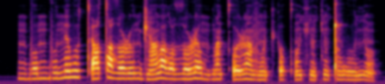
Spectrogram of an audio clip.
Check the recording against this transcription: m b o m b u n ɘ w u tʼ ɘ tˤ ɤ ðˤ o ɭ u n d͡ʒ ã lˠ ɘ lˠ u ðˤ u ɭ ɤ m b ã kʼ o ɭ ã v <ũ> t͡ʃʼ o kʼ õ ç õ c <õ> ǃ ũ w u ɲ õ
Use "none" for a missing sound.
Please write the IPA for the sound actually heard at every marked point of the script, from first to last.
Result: õ, ũ

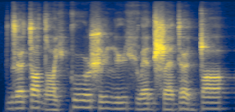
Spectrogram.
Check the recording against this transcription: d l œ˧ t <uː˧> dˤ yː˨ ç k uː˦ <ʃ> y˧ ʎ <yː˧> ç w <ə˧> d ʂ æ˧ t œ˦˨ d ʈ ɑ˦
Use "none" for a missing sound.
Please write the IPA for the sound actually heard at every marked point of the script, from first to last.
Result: u˧, ʂ, yː˧, ɛ˧

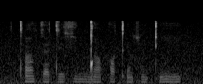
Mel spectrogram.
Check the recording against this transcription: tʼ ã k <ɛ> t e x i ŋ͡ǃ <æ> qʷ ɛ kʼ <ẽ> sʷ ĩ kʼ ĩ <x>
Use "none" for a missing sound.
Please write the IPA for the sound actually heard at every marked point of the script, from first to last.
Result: æ, æ̃, ɛ̃, none

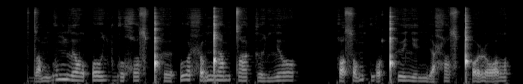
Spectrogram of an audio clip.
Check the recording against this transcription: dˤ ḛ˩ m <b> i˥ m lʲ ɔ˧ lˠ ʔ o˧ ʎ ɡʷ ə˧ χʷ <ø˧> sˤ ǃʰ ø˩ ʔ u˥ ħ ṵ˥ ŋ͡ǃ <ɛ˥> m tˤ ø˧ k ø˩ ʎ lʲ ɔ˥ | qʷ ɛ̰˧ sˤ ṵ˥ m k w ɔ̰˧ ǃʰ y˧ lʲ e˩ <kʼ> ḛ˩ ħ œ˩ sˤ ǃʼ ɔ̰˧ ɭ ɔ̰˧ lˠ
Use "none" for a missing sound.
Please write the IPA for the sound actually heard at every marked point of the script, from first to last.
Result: ɡʷ, œ˧, ɛ˥, ŋ

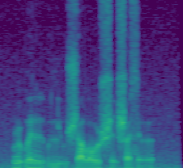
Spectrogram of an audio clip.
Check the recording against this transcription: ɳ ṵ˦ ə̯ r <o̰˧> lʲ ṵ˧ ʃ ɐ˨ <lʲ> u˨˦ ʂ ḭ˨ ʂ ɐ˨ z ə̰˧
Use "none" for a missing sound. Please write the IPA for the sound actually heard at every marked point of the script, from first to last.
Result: ṵ˧, lˠ

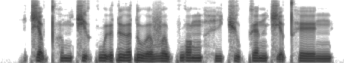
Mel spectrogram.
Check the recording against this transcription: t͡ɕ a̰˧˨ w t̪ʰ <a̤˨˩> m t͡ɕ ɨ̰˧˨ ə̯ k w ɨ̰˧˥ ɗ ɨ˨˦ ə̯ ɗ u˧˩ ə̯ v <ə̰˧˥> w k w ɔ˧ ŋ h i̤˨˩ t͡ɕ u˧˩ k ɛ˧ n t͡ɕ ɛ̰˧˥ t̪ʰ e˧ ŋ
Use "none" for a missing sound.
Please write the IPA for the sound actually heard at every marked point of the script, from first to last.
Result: ə̤˨˩, ə˧˩

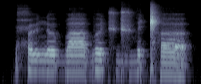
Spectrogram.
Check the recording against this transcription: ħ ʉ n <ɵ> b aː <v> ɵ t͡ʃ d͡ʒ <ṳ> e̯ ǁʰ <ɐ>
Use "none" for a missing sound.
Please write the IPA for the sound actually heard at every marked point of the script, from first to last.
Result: ɵ, b, ṳ, ɐ

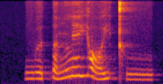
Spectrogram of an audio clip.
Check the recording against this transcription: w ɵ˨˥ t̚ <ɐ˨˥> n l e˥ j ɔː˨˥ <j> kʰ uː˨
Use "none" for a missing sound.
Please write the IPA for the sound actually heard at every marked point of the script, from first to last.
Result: ɐ˨˥, j

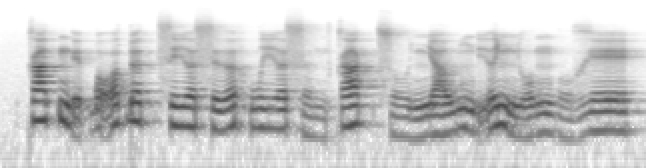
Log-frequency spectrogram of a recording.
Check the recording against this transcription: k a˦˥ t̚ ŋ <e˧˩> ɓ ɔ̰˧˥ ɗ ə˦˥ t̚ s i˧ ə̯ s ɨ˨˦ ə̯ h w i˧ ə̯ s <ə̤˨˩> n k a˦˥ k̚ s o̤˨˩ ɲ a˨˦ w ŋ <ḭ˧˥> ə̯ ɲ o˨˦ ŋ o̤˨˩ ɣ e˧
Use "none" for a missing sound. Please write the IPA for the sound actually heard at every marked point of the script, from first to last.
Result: ḛ˧˨, ə̤˨˩, ḭ˧˥

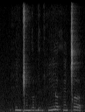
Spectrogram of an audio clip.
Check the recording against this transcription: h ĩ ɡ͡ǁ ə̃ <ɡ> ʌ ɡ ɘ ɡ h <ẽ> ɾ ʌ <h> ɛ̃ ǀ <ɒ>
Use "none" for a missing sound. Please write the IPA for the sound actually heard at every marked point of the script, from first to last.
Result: ɡ, ĩ, x, ʌ

